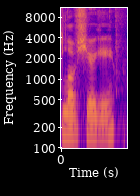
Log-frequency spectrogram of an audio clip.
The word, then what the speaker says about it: Love Shirgi: It's pronounced Love Shirgi, but I appreciate it.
